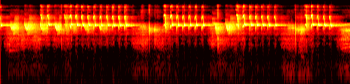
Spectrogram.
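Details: Bar-winged prinia, unusual song: fast series of piercing high notes in phrases of a second or two, mixed with harsher scratchy notes at phrase starts.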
